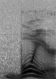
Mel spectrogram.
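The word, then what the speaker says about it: Boyr: Says Chevy Boy. It's not spelled that like Clint. It's spelled B O Y R. Okay. Clint is B O W Y E R. Yep. Chevy Boyer.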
